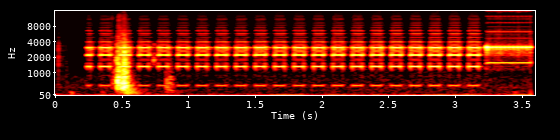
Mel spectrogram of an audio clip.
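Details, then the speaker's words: Thitronik alarm in a converted camper van: quick run of sharp high beeps about three a second ending in a held tone, warning that a roof vent is open. "je l'entends que quand je ferme mon véhicule et quand j'ouvre mon véhicule ainsi aussi quand j'ai un lanterneau d'ouvert"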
